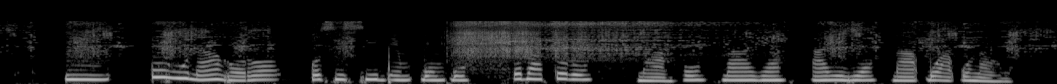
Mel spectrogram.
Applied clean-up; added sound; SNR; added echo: classical method spectral subtraction.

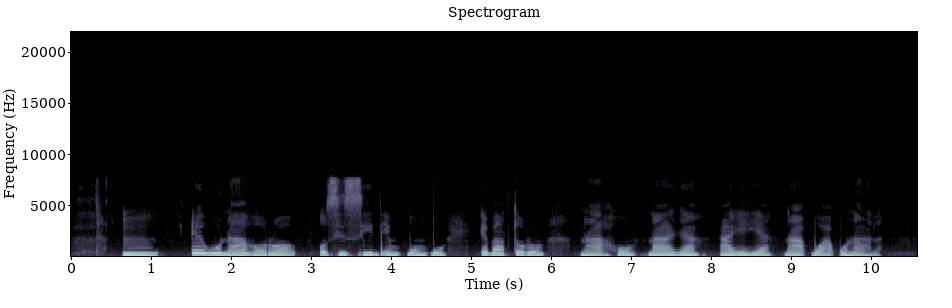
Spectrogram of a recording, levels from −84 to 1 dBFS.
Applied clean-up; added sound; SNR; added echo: none; none; none; none.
